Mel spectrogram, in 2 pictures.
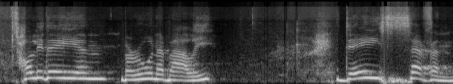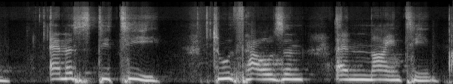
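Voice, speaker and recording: A woman with an Egyptian accent, very slow and full of long, frequent pauses, her loudness very even and her intonation lively, over noticeable background noise. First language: Arabic. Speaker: NLP trainer and coach. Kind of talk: training presentation.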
